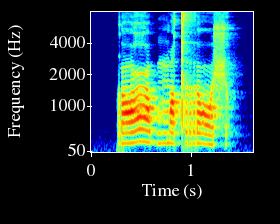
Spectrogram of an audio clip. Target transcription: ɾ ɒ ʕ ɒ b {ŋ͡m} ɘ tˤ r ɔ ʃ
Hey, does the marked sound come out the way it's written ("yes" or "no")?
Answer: yes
